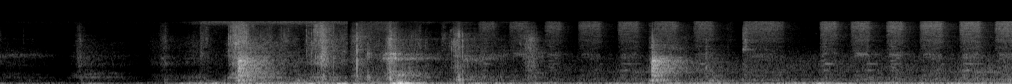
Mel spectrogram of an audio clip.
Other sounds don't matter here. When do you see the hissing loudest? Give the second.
10 s.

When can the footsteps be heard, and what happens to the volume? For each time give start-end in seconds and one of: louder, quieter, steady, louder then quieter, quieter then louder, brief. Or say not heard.
0.0-5.5 louder then quieter.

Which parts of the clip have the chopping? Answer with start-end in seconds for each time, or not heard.
2.4-3.1, 6.5-7.2.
